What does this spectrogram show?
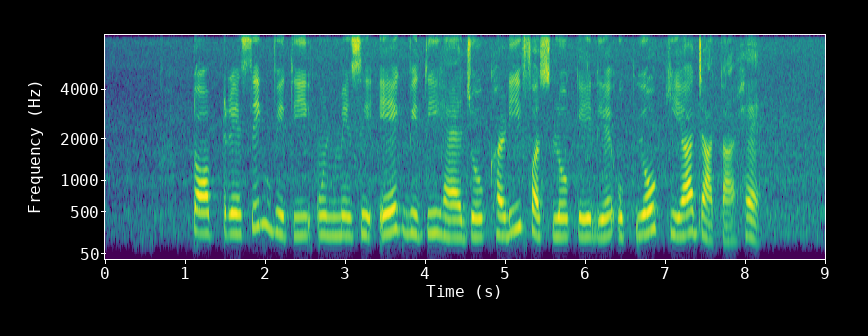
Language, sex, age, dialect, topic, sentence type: Hindi, female, 31-35, Hindustani Malvi Khadi Boli, agriculture, statement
